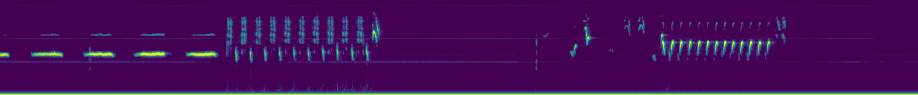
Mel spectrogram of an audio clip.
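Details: Common nightingale singing: four slow, level whistled notes, then a loud rapid rattling burst, a pause with scattered notes, and a fast ringing trill of repeated chirps.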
